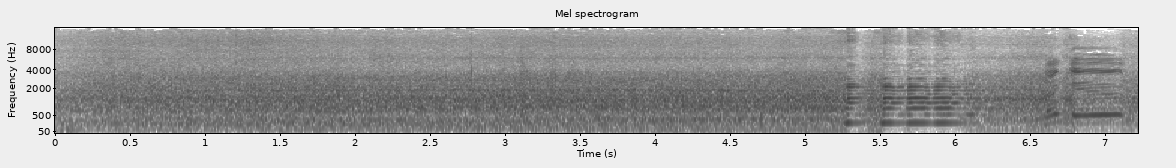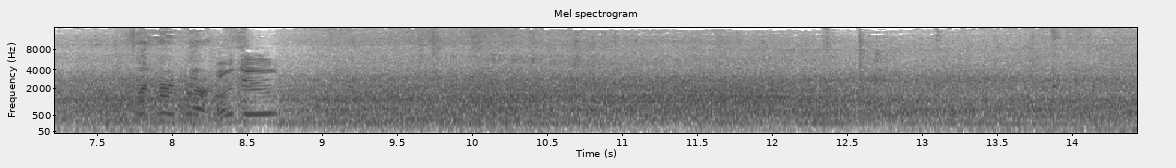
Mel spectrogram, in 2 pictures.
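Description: A diesel train engine rumbles loudly as the train rolls past close by.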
